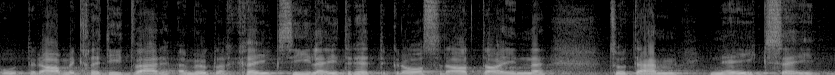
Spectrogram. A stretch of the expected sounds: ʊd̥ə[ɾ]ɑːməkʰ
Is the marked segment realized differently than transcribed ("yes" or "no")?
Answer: no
